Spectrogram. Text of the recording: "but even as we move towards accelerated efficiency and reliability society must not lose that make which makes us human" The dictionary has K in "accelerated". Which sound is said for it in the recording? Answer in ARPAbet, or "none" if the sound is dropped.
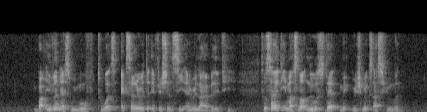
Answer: K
